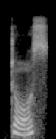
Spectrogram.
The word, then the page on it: torse: Indian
